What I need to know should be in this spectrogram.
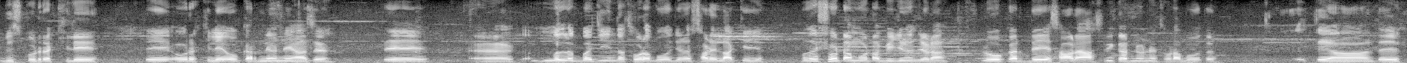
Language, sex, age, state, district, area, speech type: Dogri, male, 18-30, Jammu and Kashmir, Samba, rural, spontaneous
